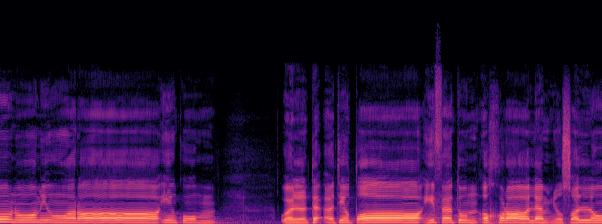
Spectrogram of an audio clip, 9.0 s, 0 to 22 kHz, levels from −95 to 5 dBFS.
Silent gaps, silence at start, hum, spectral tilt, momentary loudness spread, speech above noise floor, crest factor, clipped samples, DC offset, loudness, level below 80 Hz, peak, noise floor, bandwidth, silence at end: none; 0 s; none; -6 dB/octave; 12 LU; 39 dB; 14 dB; under 0.1%; under 0.1%; -19 LUFS; -66 dBFS; -4 dBFS; -58 dBFS; 13.5 kHz; 0 s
